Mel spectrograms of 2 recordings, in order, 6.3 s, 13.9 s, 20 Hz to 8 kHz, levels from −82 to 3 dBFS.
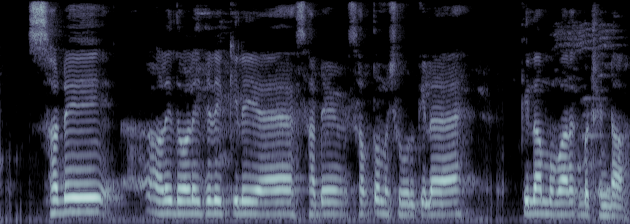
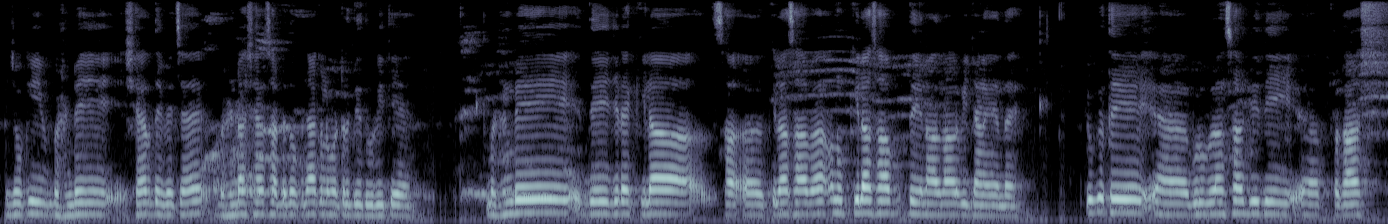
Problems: background sounds at intervals, background conversations at intervals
